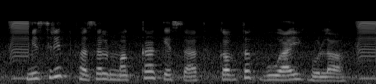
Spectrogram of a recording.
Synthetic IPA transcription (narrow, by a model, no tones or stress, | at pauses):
misɾit̪pʰəsəlməkːakesat̪ʰkəbt̪əkbuaiɦolʌ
